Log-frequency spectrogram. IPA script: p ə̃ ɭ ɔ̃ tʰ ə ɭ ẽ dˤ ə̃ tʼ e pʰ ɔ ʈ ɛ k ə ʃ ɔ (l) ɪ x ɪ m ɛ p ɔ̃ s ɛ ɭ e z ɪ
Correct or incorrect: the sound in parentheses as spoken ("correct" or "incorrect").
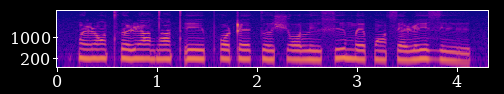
correct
